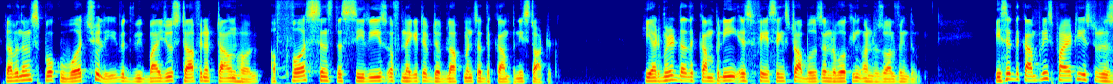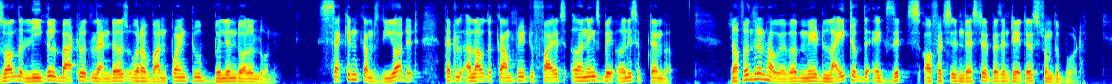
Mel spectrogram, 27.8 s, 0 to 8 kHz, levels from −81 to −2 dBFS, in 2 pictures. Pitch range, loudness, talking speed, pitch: 110-135 Hz, -20 LUFS, 180 wpm, 120 Hz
